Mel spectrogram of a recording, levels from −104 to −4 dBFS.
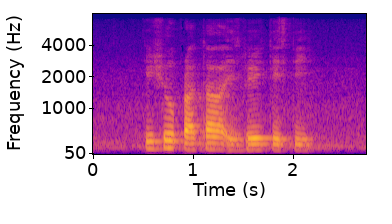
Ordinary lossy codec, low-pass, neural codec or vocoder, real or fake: AAC, 32 kbps; 7.2 kHz; none; real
